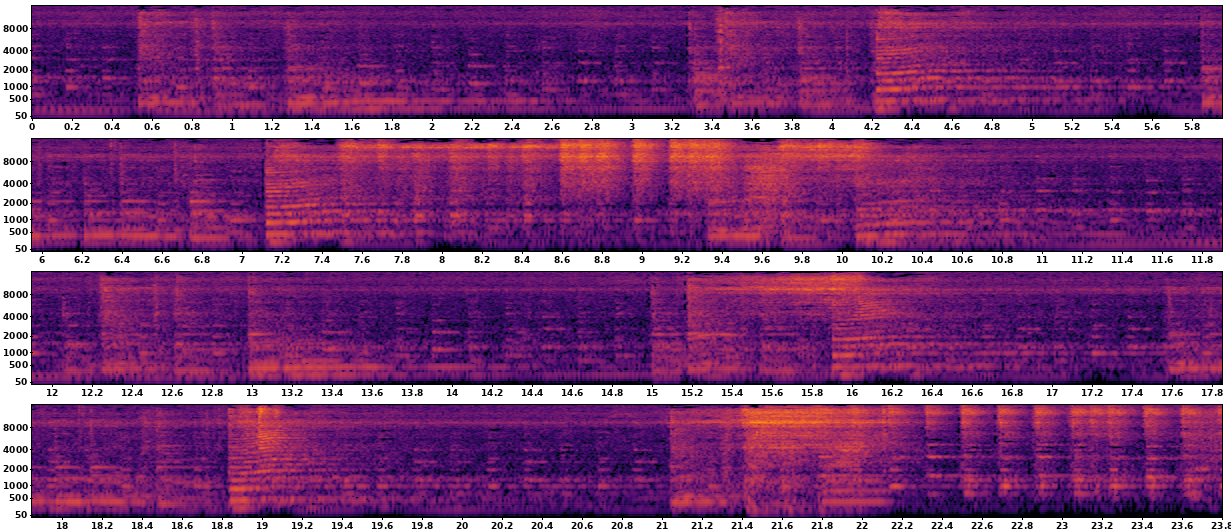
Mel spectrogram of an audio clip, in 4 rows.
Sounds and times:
Strum: 0:00.0 - 0:22.3.

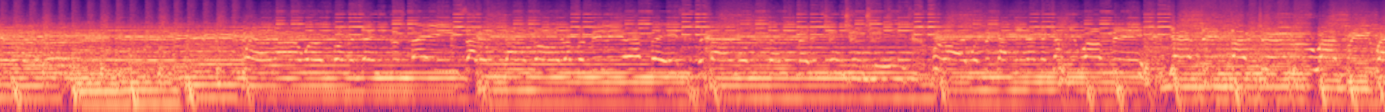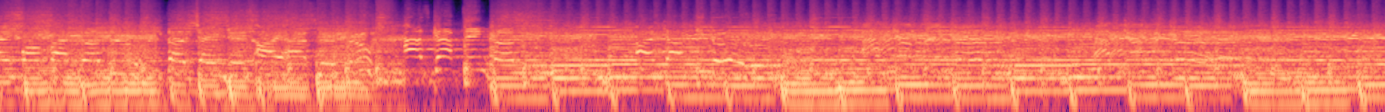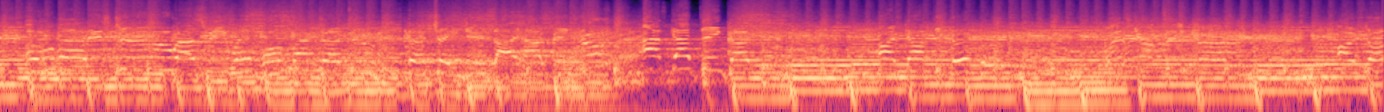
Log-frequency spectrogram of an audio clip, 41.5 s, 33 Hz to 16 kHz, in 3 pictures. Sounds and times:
Music: 0:00.0 - 0:41.5.

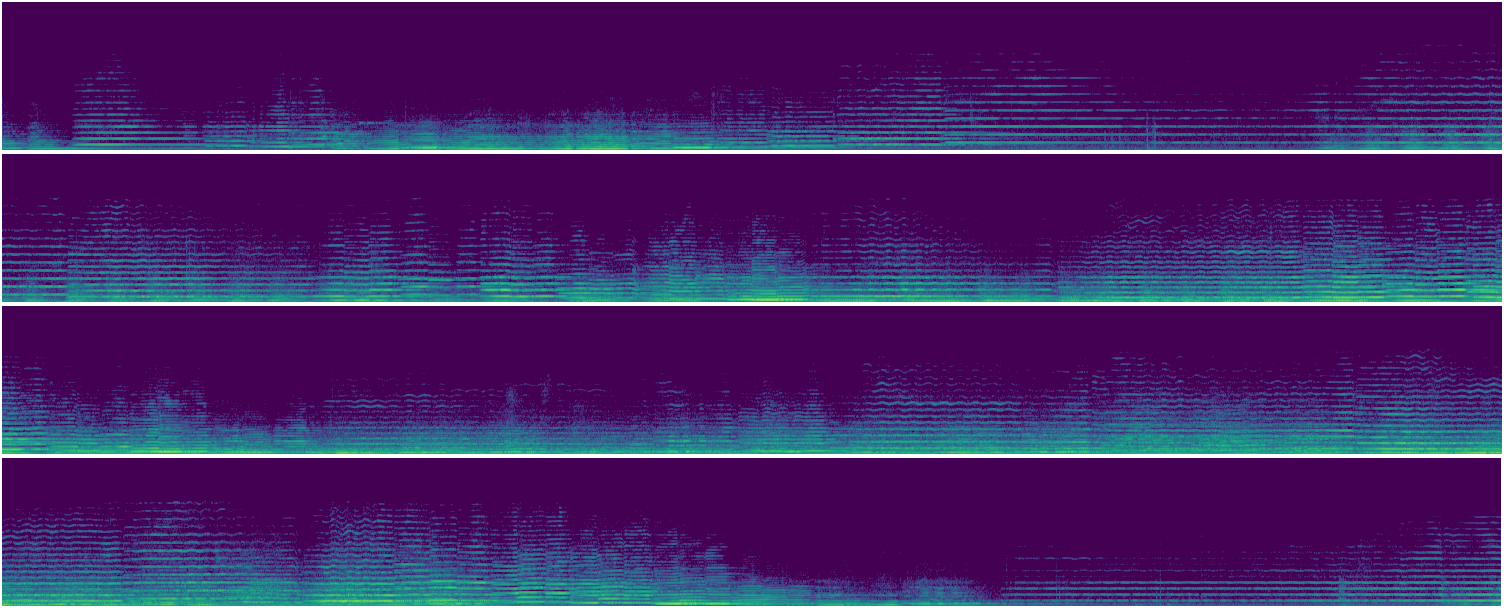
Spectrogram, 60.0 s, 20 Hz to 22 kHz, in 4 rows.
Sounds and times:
Violin, fiddle: 0:00.0 - 0:59.9.

